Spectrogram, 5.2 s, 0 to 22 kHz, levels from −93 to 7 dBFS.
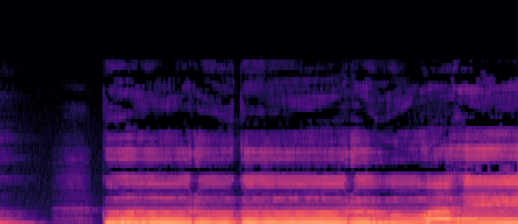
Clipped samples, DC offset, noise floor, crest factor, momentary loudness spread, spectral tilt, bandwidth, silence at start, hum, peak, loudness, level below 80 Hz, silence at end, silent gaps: under 0.1%; under 0.1%; -56 dBFS; 12 dB; 4 LU; -5.5 dB/octave; 9.2 kHz; 0 s; none; -8 dBFS; -19 LUFS; -86 dBFS; 0 s; none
